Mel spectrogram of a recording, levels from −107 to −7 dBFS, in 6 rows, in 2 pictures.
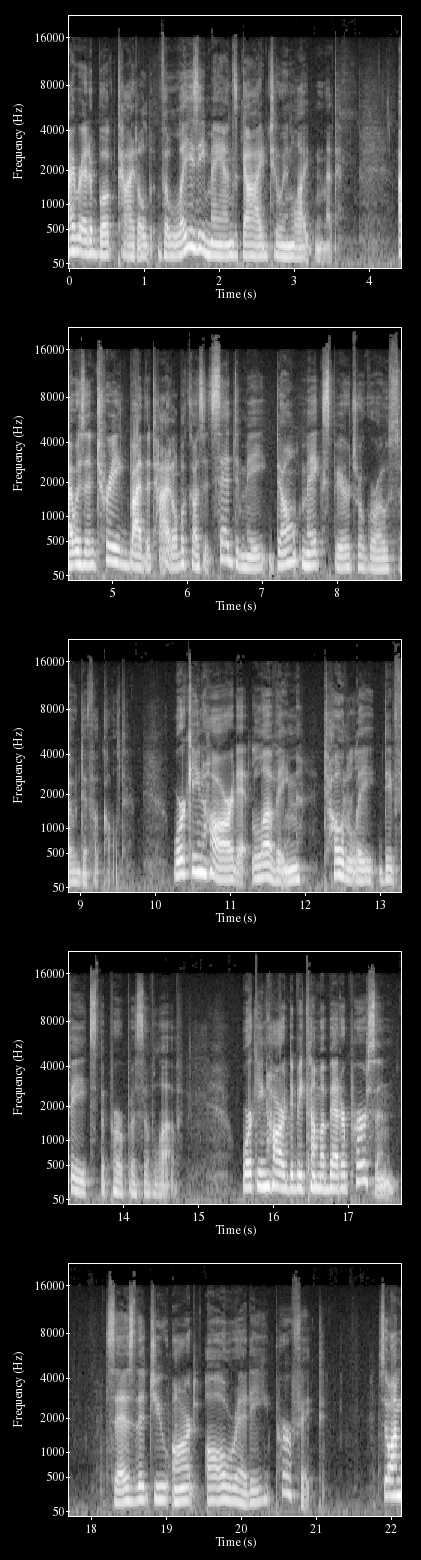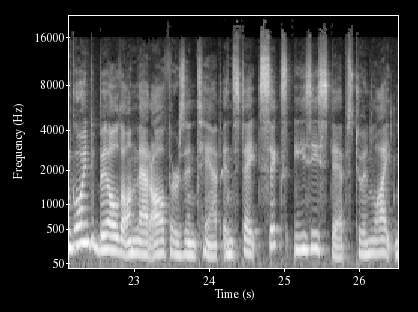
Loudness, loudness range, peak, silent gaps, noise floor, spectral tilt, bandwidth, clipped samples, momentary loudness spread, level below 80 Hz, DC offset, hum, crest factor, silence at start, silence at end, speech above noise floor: -17 LUFS; 5 LU; 0 dBFS; none; -51 dBFS; -5 dB/octave; 17.5 kHz; under 0.1%; 12 LU; -48 dBFS; under 0.1%; none; 16 dB; 0 s; 0 s; 34 dB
